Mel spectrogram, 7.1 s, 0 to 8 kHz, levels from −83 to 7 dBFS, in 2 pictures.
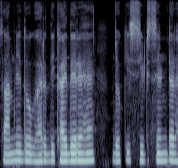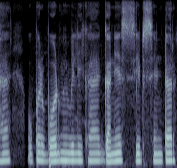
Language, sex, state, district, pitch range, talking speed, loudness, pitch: Hindi, male, Jharkhand, Palamu, 135-140 Hz, 175 wpm, -19 LUFS, 135 Hz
